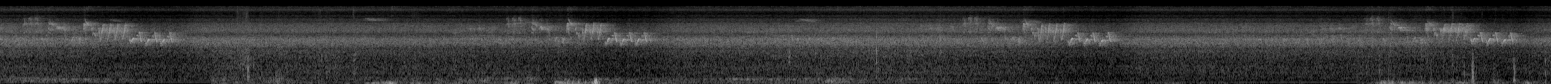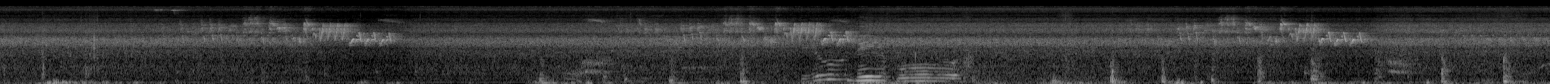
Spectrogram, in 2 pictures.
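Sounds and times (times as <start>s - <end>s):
songbird singing: 0.0s - 11.4s, 12.9s - 31.0s
steady high hiss: 0.0s - 31.0s
dull thumps: 20.8s - 31.0s.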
